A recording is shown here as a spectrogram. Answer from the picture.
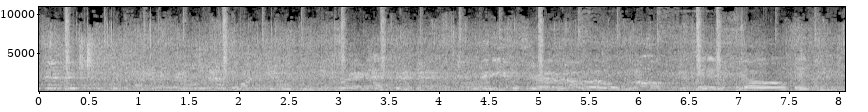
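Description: Voices and crowd chatter over a steady low rumble of vehicle traffic, with scattered sharp clicks.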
